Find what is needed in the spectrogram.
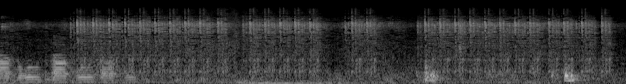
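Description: Press camera shutters firing in rapid bursts of fast clicks, stopping and starting several times. A few brief words from a man's voice come at the start and near the end.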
